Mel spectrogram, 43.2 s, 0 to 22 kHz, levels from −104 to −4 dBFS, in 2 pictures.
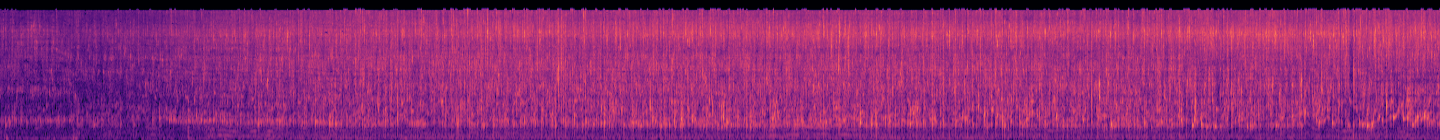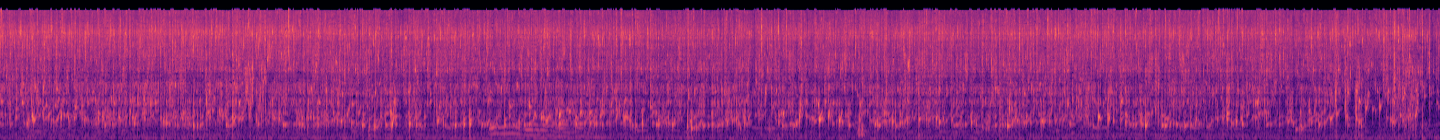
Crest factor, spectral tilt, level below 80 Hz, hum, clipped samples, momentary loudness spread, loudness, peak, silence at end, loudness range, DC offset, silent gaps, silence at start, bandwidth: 30 dB; 2.5 dB/octave; -70 dBFS; none; under 0.1%; 6 LU; -29 LUFS; -2 dBFS; 0 s; 4 LU; under 0.1%; none; 0 s; 17 kHz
